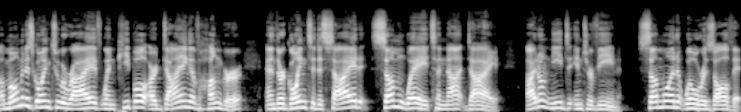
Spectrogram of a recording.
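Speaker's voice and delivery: ordinary delivery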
